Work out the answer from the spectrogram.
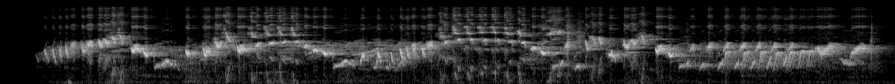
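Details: White-rumped shama singing a long, continuous, varied song of rich whistled and warbled phrases, with rapid trills and chattering runs that rise and fall, with no pauses.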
